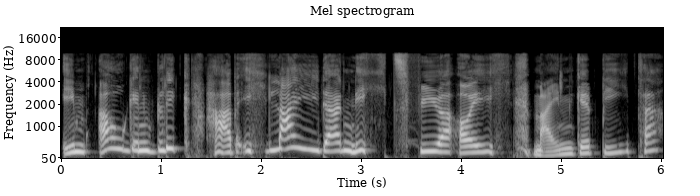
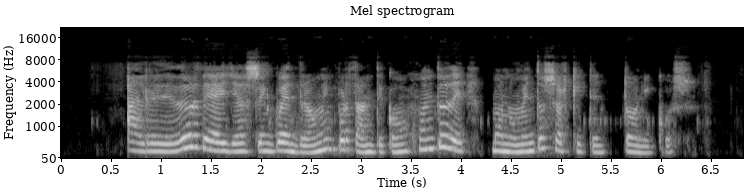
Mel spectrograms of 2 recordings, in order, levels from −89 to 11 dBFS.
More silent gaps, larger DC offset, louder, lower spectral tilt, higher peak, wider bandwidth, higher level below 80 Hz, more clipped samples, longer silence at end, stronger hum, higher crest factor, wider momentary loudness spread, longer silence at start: neither; neither; about the same, -15 LUFS vs -15 LUFS; first, -5.5 dB/octave vs -3 dB/octave; about the same, -2 dBFS vs 0 dBFS; about the same, 10 kHz vs 9.2 kHz; first, -52 dBFS vs -62 dBFS; neither; second, 0 s vs 0.5 s; neither; about the same, 14 dB vs 16 dB; about the same, 10 LU vs 10 LU; second, 0 s vs 0.65 s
